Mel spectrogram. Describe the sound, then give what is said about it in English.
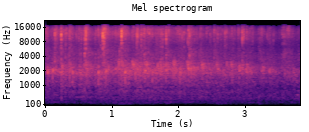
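A church audience gives a brief round of applause after worship singing, many hands clapping in a busy, even patter that holds fairly steady and eases off slightly toward the end. “Yeah, we could do a little clap. That'd be nice.”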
